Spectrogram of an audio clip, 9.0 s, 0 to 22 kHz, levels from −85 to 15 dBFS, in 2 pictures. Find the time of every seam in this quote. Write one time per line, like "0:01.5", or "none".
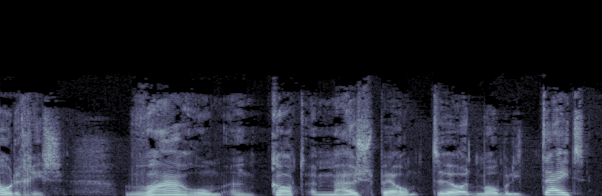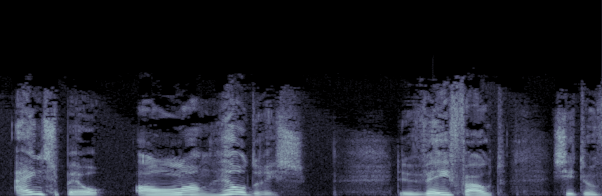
none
